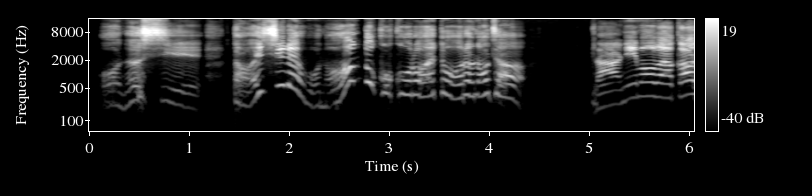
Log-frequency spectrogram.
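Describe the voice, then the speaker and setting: Putting on a character voice with a stern tone, a woman speaks high and fairly slowly with very wide pitch swings, in a dry, close sound with no echo. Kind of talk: old-fashioned, stern elder speech. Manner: stern, scolding.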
